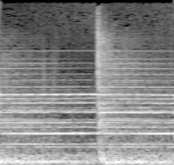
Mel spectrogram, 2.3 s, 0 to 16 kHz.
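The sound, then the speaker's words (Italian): A deep, resonant chime from a clock hidden inside the walls of a house: one heavy strike lands over an already humming tone, and its ringing sustains steadily to the end. “3 rintocchi, l'ultima volta erano 4.”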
